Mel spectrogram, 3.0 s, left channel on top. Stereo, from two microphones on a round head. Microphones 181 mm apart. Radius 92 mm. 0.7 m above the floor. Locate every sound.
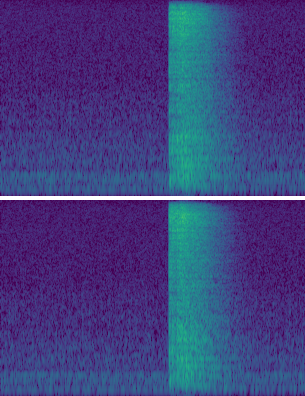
1.7 s a dropped coin: 15° right (ahead or behind), 0.8 m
